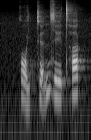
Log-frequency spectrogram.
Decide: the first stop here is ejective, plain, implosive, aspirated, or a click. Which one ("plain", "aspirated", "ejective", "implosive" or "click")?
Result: plain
